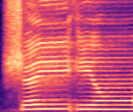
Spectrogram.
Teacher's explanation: Syai ada harfulin sebab ada ya sukun yang sebelumnya berbaris fathah, maka kita lembutkan atau kita lunakan bacanya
